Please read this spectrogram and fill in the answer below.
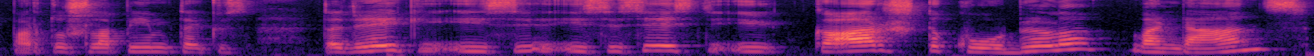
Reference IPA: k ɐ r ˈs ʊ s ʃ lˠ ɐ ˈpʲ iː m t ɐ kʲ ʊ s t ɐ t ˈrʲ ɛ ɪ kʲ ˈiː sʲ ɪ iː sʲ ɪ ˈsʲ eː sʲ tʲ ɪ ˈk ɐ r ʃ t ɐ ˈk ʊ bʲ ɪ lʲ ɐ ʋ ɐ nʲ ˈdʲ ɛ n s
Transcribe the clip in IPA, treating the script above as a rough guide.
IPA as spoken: p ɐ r ˈt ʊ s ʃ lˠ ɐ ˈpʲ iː m t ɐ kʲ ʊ s t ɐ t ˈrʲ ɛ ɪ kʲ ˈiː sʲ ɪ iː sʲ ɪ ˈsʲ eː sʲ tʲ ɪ ˈk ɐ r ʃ t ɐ ˈk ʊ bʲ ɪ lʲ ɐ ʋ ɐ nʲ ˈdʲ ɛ n s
